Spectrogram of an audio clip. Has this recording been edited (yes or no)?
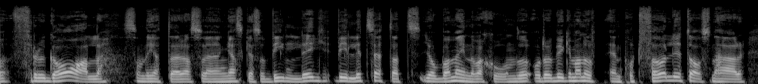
yes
